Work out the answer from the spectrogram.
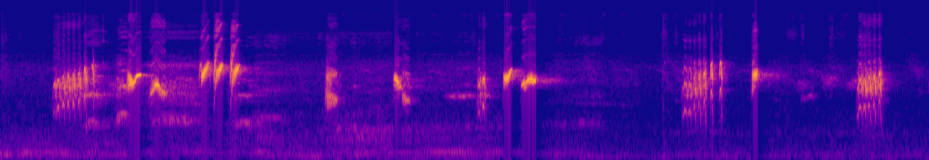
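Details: Red-whiskered bulbul singing and calling a lot: bright, warbled two- and three-note phrases and sharp chirps, given in bursts with short pauses, over faint low background hum.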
